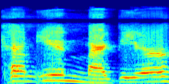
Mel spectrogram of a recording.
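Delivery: very high, very slow, drawn-out voice. Reading a fairy tale, the wolf calls to the knocking girl in high voice. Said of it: "in a high voice".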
